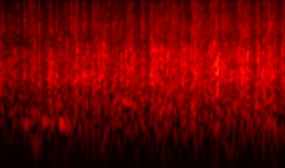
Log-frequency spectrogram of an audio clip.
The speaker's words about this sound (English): And if the applause sounds a little bit more enthusiastic than on your average Wednesday, well, Robert Redford is here in the studio with us.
